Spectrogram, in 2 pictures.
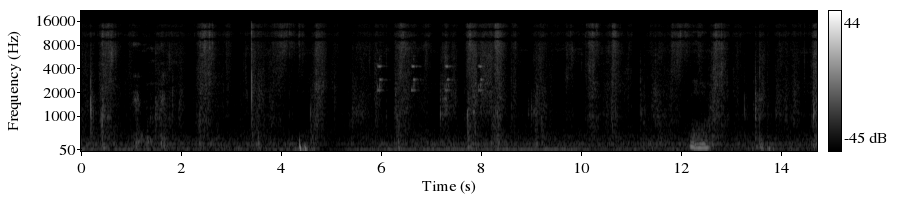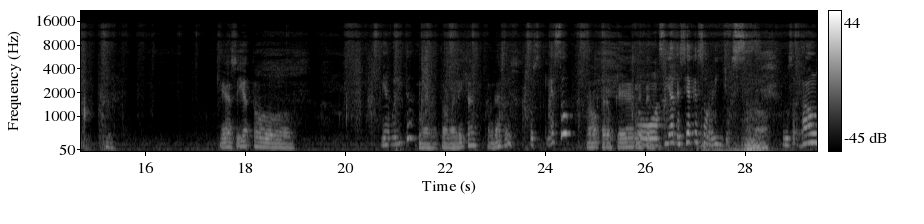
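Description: Hands squeeze and knead crumbly dough in a bowl with soft squishing sounds.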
